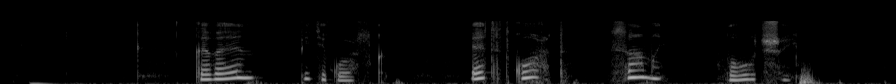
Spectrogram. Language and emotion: Russian, sad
